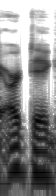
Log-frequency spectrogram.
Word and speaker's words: ArtDig: interconnected essays published by ArtDig, and just a quick note, that's ArtDig with a hard G, rhyming with big.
